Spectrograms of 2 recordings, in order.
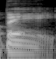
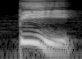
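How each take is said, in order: First: The name is said like the word bay. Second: The name is said like the word bee. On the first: The speaker calls it right. "I will continue to call her Bea, or Bay" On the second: The speaker calls it wrong. "how the English dub pronounce it"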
